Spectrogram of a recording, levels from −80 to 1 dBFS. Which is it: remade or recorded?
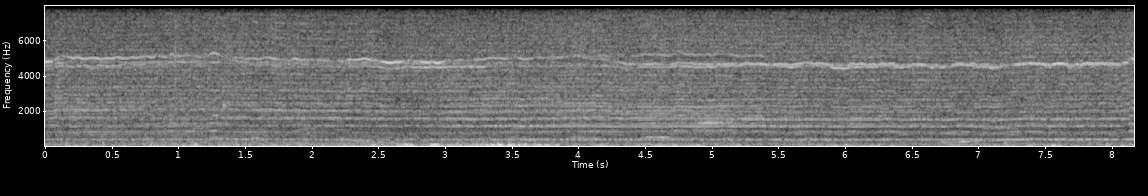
recorded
